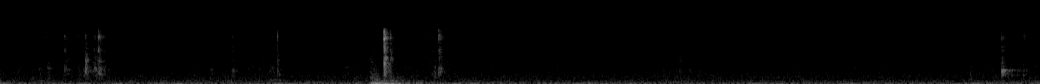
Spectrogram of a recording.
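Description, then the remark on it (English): A clock ticks quietly and steadily with faint clicks, with one louder knock partway through. No one speaks. “Oh, you found a key. And a clock.”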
